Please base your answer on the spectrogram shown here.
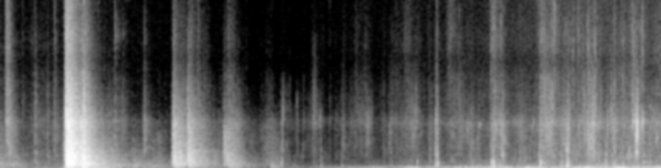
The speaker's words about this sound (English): We walk across the farm to another building.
